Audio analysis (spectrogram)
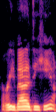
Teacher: ayn from the middle of the throat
